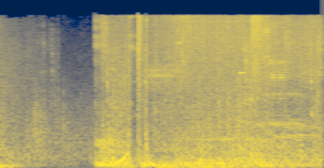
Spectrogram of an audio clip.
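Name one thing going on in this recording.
Electric energy crackles and zaps loudly.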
